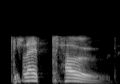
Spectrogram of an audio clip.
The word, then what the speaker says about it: plateaued: have seen before everyone it is a French word okay plateaued is how it's pronounced plateaued can you say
